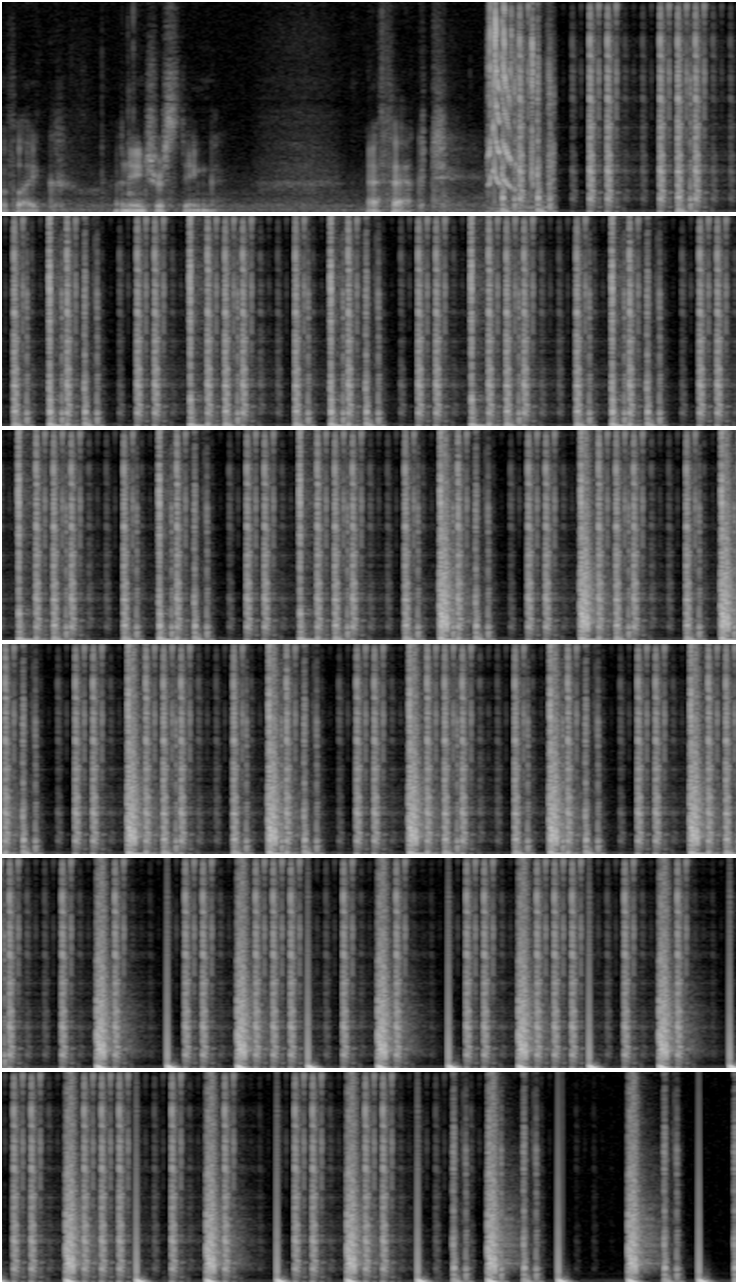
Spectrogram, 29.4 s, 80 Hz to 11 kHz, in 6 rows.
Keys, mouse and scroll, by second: 0.8-2.2 drag, 4.4 click, 4.5 right click, 4.7 click, 4.8 Return, 4.9 click, 6.0 click, 6.1 right click, 6.3 scroll up 2, 7.4 click, 7.5 right click, 7.6 double click, 7.7 Return, 7.8 right click, 7.8 click, 8.1 scroll up 2, 8.2 double click, 8.5 click, 8.6 Delete, 9.0 right click, 9.1-10.1 drag, 9.4 Return, 9.7 middle click, 10.2 click, 10.5 right click, 10.8 right click, 11.1 click, 11.1 right click, 11.3 middle click, 11.5 drag, 11.7 Return, 13.2 Return, 14.4 click, 14.6 right click, 15.5 Delete, 16.0 click, 16.2 click, 16.4 click, 16.7 click, 16.7 Delete, 17.0 click, 17.0 Delete, 17.1 right click, 17.3 ctrl+z, 17.3 click, 17.4 right click, 17.5 click, 17.8 right click, 18.2 drag, 18.3 double click, 18.5 Return, 18.5-18.9 drag, 18.9 right click, 19.0 drag, 19.5 click, 19.6 ctrl+v, 19.6 click, 19.8 middle click, 19.9 right click, 20.0-20.4 drag, 20.1 right click, 20.4 Delete, 20.7 click, 21.5 Delete, 21.6 drag, 21.9 middle drag, 22.1 click, 22.3 space, 22.8 right click, 23.0 click, 23.1 middle click, 23.2 click, 23.2 right click, 23.3 click, 23.4 Delete, 23.6 right click, 23.8 click, 23.9 middle click, 24.1 click, 24.1 right click, 24.7 right click, 24.9 click, 26.2 Down, 26.4 Left, 26.5 click, 27.0 alt+right click, 27.3 right click, 28.0 ctrl+z, 28.4 ctrl+z, 29.0 ctrl+z, 29.1 right click, 29.3 click.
